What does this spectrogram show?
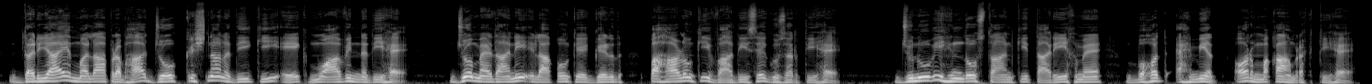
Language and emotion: Urdu, neutral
